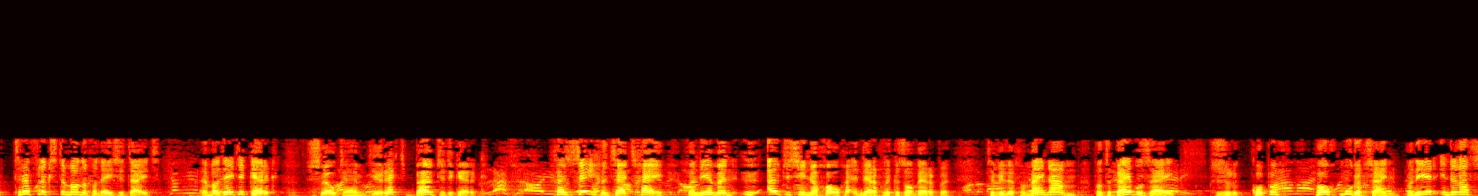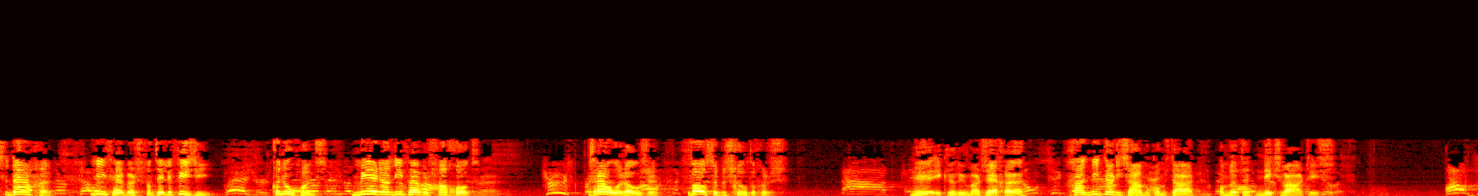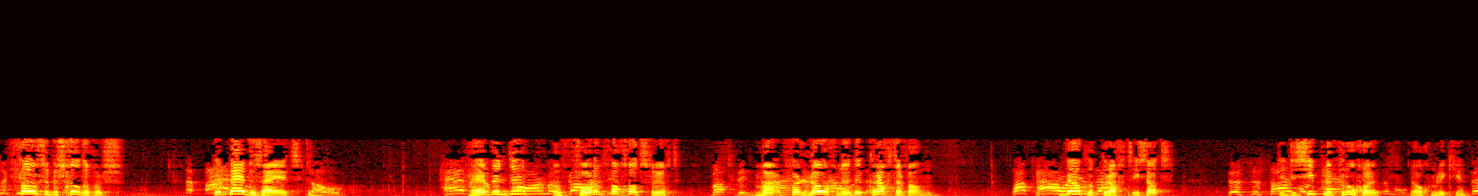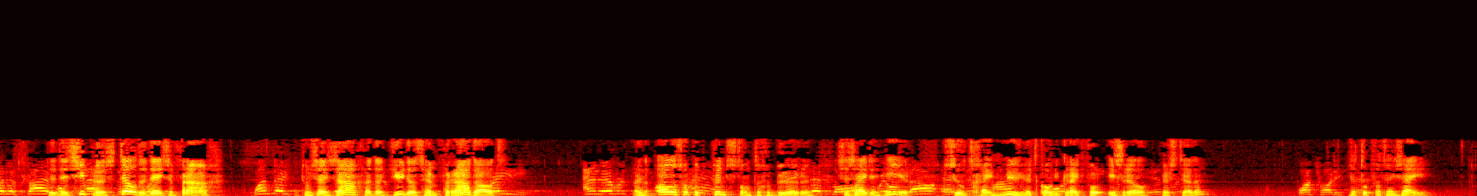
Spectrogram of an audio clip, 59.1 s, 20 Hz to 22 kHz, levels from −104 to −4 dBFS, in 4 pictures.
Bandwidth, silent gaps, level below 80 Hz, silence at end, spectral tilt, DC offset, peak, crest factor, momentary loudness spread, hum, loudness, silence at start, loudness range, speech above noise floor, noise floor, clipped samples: 6.8 kHz; none; -64 dBFS; 0.5 s; -5 dB/octave; under 0.1%; -6 dBFS; 20 dB; 16 LU; none; -25 LUFS; 0 s; 5 LU; 42 dB; -67 dBFS; under 0.1%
